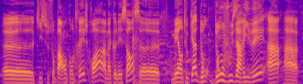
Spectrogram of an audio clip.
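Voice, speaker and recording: A man's voice: on the high side, expressive, moderate pace. A man interviewing a musician, asking long, rambling questions while often stumbling and repeating words.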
